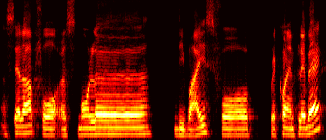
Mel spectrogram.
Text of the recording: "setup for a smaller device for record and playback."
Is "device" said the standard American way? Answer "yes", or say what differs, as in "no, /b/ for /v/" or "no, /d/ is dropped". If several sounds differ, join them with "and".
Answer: yes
